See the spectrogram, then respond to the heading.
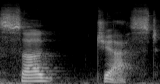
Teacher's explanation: I'm still lifting my tongue for the G sound making that air stop · I'm not saying suggest with a big break in between. What happens is that this first G sound is unreleased. So it sounds like suggest.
